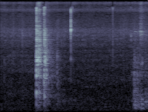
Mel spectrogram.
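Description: A metal lid lifted off a pot of taro and soybean curry gives a brief clatter, a short clink follows, then a softer scrape of metal near the end, all close and with no talking.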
